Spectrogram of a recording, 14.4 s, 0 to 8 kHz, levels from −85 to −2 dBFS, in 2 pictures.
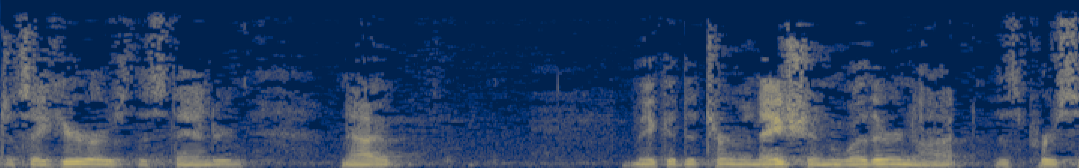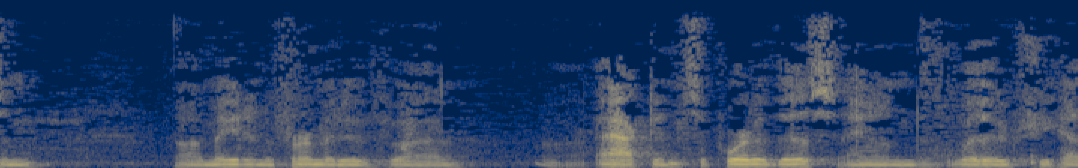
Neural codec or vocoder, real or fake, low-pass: none; real; 7.2 kHz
